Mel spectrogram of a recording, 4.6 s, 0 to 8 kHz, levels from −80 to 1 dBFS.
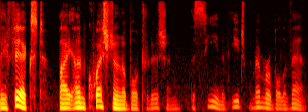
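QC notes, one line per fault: No faults heard in this speech clip.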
